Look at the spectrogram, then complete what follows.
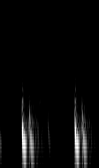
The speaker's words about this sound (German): Das ist mein Herzschlag. Kurz bevor die Sendung losgeht.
